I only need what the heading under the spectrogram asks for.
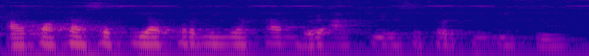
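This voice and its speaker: Animated, humorous priest in an echoey hall. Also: male voice, fairly high pitch, a little fast. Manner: animated and humorous storyteller, varies his loudness a lot. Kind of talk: seminar talk with anecdotes.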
